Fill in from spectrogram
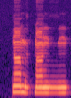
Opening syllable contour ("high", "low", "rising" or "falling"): high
